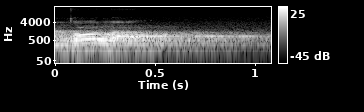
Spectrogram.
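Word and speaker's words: أطال: Jadi hadis Mu'adz radhiyallahu anhu bahwa beliau tuh mengimamin satu kaum, fa'atola alaihim jiddan, atola atau bacanya atola, dipanjangin, alaihim atas makmumnya, jiddan, maksudnya panjang sekali.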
